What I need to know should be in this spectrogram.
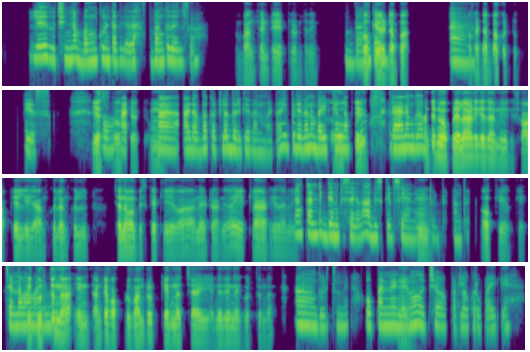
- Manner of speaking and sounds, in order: in English: "బంక్"; in English: "బంక్"; in English: "బంక్"; in English: "బంక్"; in English: "యెస్. సో"; in English: "యెస్"; sniff; in English: "రాండమ్‌గా"; other background noise; in English: "బిస్కిట్స్"; in English: "వన్ రుపీకి"
- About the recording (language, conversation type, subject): Telugu, podcast, ఏ రుచి మీకు ఒకప్పటి జ్ఞాపకాన్ని గుర్తుకు తెస్తుంది?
